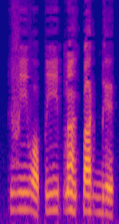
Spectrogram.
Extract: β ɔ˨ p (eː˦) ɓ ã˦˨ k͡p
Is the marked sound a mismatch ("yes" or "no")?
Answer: yes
